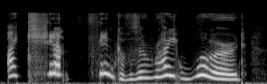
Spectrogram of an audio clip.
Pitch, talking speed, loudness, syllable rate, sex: 325 Hz, 155 wpm, -16 LUFS, 3.2 syllables/s, female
